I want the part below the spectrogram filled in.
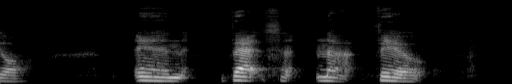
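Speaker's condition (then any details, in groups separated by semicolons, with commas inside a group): Mild cerebral palsy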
